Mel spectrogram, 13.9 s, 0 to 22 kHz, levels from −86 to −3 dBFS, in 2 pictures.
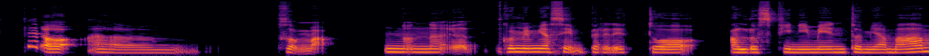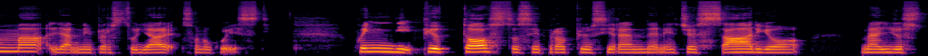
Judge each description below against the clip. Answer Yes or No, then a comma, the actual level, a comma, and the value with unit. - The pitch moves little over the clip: Yes, narrow, 2.3 semitones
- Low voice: No, high, 190 Hz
